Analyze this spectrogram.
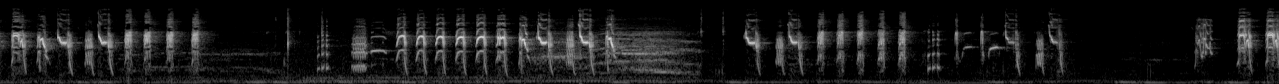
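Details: Common hill myna of the Nias form, a young bird in training, with a starter lure song to prompt singing: rapid runs of loud, squawky, whistled notes repeated in fast bursts, broken by short pauses and a brief harsh rasp.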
